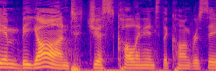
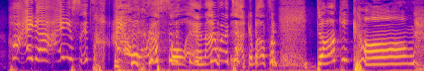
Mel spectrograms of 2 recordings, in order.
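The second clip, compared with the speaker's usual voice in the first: very high, squeaky, self-mocking voice; 4 dB louder than usual. Imitating how his voice sounds when he hears it played back: mocking own recorded voice. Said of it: "But then I hear it back".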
